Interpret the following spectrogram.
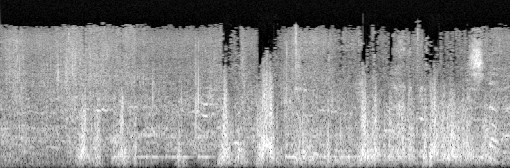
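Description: Wind buffeting the microphone in uneven gusts, with people's voices faintly in the background.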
